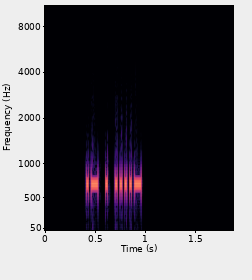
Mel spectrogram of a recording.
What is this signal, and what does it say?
Morse code, heard as a keyed tone, about 48 wpm, 700 Hz. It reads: AE4
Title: USA Call Sign Prefixes - 50wpm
